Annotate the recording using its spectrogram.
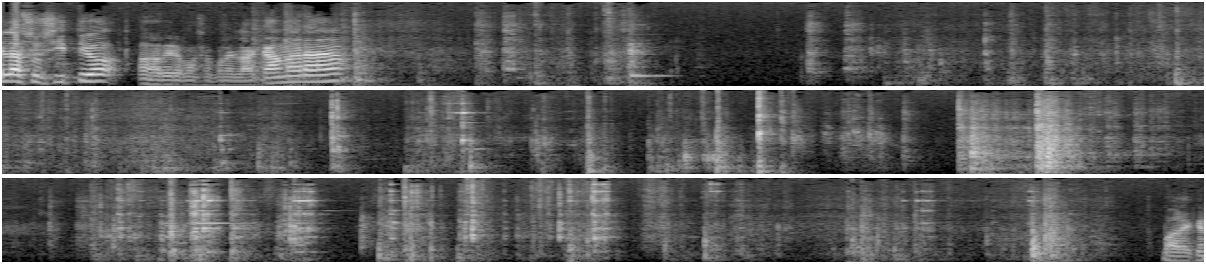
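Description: Objects clatter and cardboard rustles as things are handled up close.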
